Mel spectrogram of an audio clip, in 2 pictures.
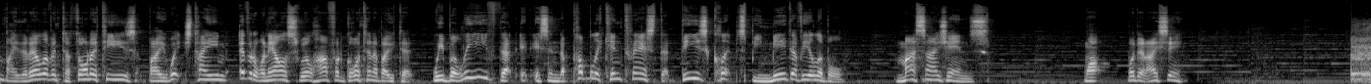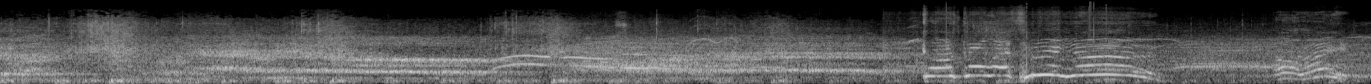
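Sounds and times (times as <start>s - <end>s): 
speech: 0.0s - 10.1s, 10.8s - 12.0s, 13.5s - 13.8s
crowd cheering and whooping: 13.5s - 27.4s.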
